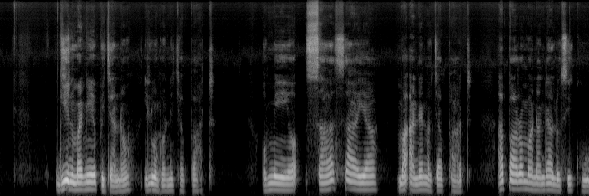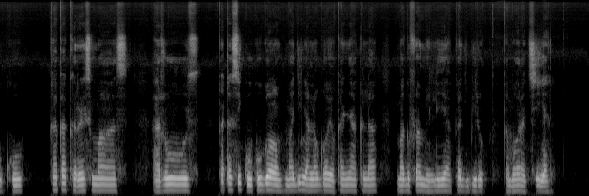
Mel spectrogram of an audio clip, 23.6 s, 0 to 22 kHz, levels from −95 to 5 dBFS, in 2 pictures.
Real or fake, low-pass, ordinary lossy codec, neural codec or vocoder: fake; none; none; vocoder, 44.1 kHz, 128 mel bands, Pupu-Vocoder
